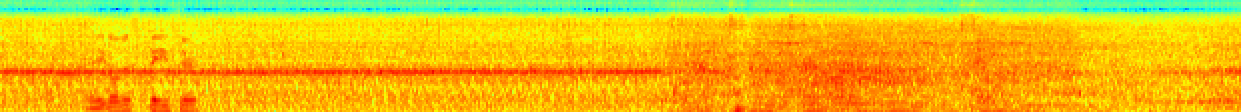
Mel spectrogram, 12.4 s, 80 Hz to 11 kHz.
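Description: Engine of an 1986 Chevy Sprint fitted with a Datsun carburetor running steadily and loudly throughout, with someone speaking briefly early on and the engine note roughening midway.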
